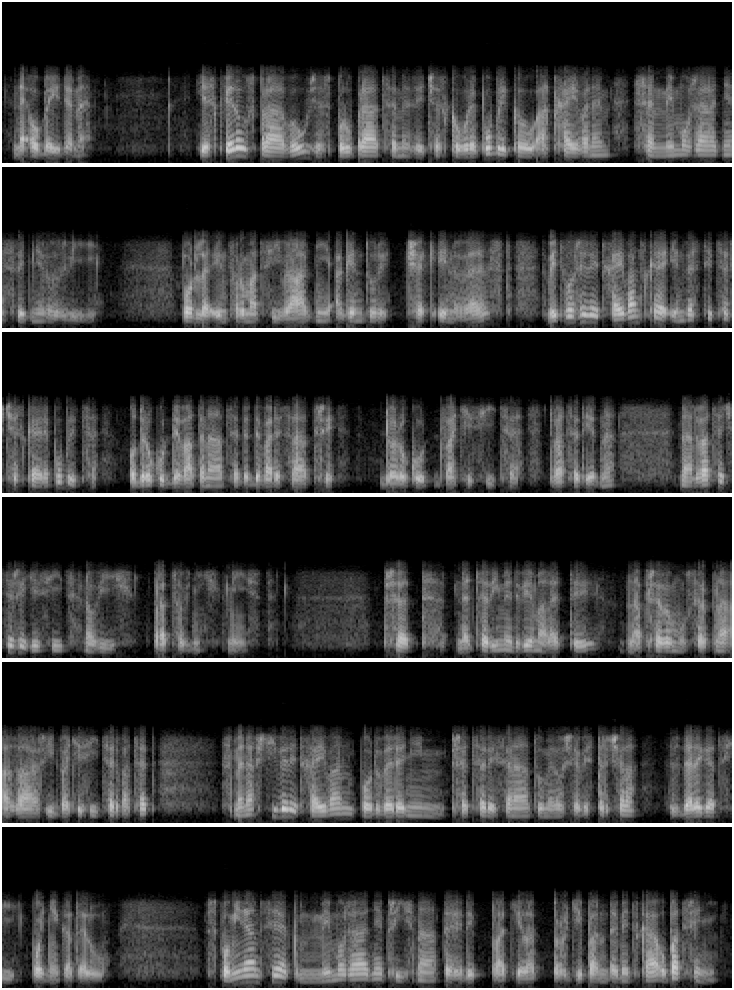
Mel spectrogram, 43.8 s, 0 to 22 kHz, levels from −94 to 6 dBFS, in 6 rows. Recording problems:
phone-call audio

